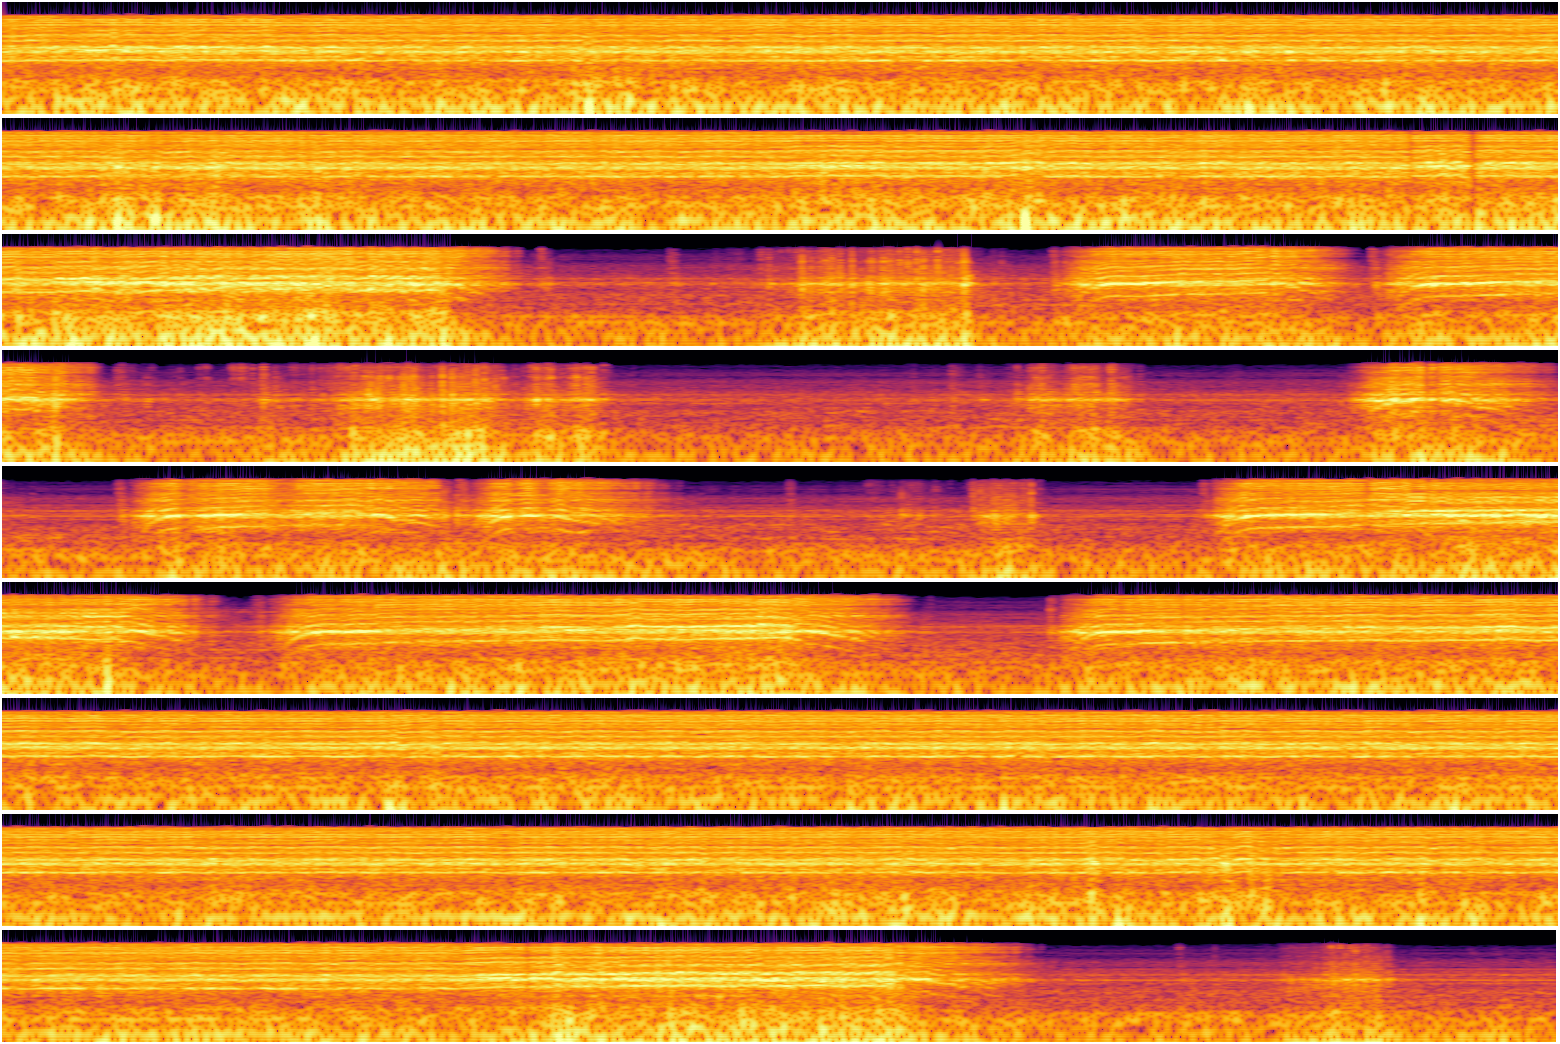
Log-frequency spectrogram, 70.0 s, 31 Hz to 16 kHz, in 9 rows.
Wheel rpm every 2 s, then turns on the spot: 160, 160, 160, 160, 160, 160, 160, 160, 130, 10, 60, 80, 10, 0, 10, 40, 90, 10, 50, 130, 120, 80, 130, 160, 160, 160, 160, 160, 160, 160, 160, 160, 160, 70, 0.
18-20 24-26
